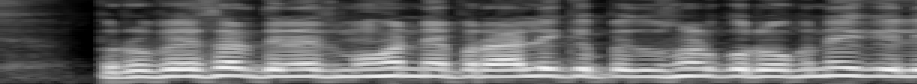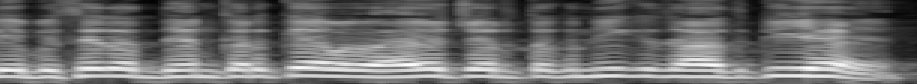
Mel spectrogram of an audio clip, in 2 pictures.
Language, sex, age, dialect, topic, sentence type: Hindi, male, 25-30, Awadhi Bundeli, agriculture, statement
